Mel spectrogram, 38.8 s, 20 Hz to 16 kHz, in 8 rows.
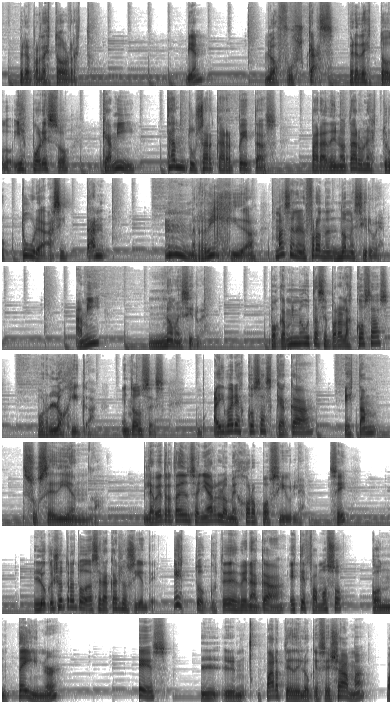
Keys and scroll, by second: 13.6 Escape, 21.4 j, 23.0-26.3 typing, 31.0 j, 32.3 shift+v, 36.0 Escape, 36.9-38.8 typing.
